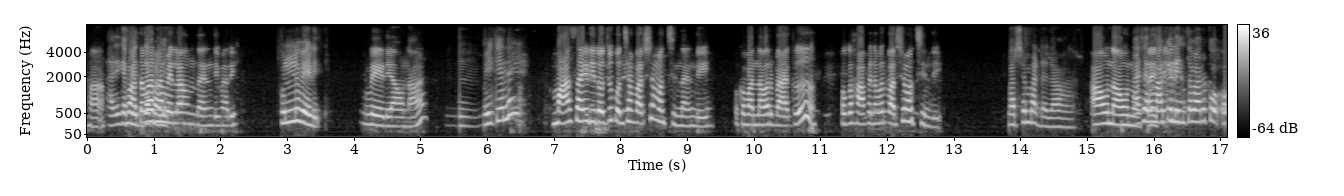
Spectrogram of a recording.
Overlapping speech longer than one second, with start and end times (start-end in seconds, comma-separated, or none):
none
